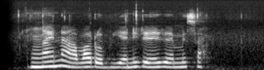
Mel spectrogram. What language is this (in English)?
Masai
